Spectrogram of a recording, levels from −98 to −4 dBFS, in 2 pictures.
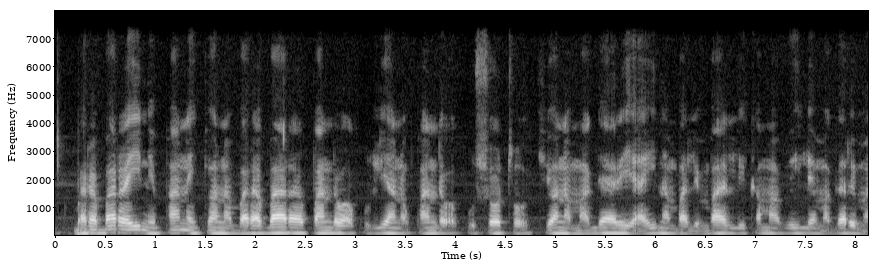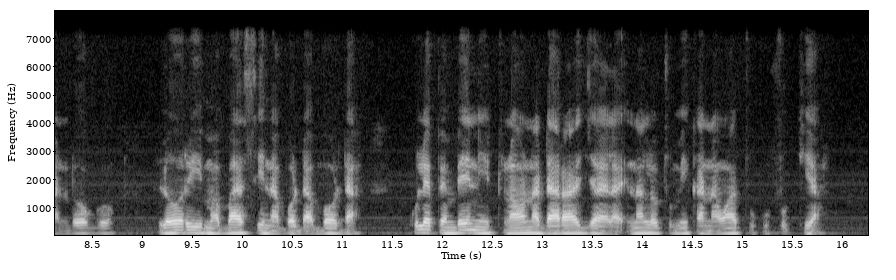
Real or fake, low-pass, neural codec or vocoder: real; 7.2 kHz; none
